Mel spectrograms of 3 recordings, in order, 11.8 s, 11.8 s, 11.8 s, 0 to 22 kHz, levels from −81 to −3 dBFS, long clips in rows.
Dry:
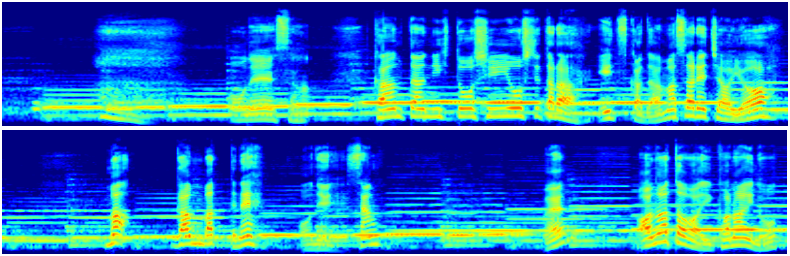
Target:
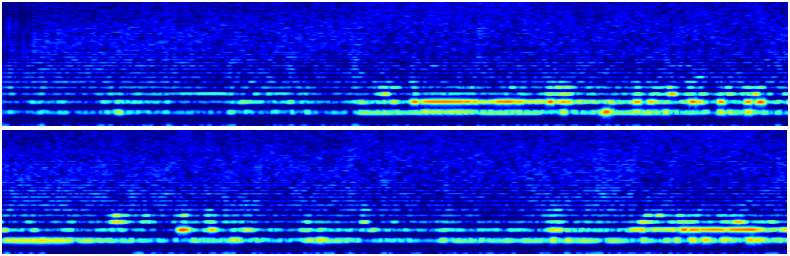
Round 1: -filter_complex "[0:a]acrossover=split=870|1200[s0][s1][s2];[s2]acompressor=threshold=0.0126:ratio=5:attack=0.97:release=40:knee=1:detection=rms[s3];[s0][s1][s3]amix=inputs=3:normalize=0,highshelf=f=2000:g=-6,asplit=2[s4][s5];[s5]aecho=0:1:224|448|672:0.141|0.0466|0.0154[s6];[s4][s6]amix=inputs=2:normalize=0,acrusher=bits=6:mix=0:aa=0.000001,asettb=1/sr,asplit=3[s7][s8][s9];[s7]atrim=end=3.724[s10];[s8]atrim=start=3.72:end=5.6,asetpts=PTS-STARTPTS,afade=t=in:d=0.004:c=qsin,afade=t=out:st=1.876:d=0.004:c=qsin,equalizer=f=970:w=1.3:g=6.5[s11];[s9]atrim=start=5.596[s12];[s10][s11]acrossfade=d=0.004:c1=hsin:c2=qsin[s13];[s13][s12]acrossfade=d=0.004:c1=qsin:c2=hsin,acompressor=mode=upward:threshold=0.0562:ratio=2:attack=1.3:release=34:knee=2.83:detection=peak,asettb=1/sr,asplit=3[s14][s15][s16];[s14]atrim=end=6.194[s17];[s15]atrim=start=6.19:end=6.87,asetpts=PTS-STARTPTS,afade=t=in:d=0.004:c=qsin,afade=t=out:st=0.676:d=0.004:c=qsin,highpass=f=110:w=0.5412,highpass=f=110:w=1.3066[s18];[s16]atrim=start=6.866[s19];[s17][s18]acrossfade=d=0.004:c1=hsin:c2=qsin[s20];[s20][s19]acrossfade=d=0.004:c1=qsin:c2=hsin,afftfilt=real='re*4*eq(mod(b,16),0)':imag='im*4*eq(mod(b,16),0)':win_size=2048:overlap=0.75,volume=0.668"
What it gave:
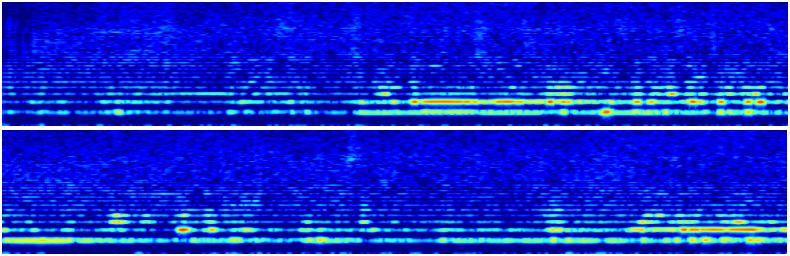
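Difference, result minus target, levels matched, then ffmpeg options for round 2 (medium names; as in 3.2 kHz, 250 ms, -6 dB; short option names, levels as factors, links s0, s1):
compression: peak gain reduction -9 dB
-filter_complex "[0:a]acrossover=split=870|1200[s0][s1][s2];[s2]acompressor=threshold=0.00355:ratio=5:attack=0.97:release=40:knee=1:detection=rms[s3];[s0][s1][s3]amix=inputs=3:normalize=0,highshelf=f=2000:g=-6,asplit=2[s4][s5];[s5]aecho=0:1:224|448|672:0.141|0.0466|0.0154[s6];[s4][s6]amix=inputs=2:normalize=0,acrusher=bits=6:mix=0:aa=0.000001,asettb=1/sr,asplit=3[s7][s8][s9];[s7]atrim=end=3.724[s10];[s8]atrim=start=3.72:end=5.6,asetpts=PTS-STARTPTS,afade=t=in:d=0.004:c=qsin,afade=t=out:st=1.876:d=0.004:c=qsin,equalizer=f=970:w=1.3:g=6.5[s11];[s9]atrim=start=5.596[s12];[s10][s11]acrossfade=d=0.004:c1=hsin:c2=qsin[s13];[s13][s12]acrossfade=d=0.004:c1=qsin:c2=hsin,acompressor=mode=upward:threshold=0.0562:ratio=2:attack=1.3:release=34:knee=2.83:detection=peak,asettb=1/sr,asplit=3[s14][s15][s16];[s14]atrim=end=6.194[s17];[s15]atrim=start=6.19:end=6.87,asetpts=PTS-STARTPTS,afade=t=in:d=0.004:c=qsin,afade=t=out:st=0.676:d=0.004:c=qsin,highpass=f=110:w=0.5412,highpass=f=110:w=1.3066[s18];[s16]atrim=start=6.866[s19];[s17][s18]acrossfade=d=0.004:c1=hsin:c2=qsin[s20];[s20][s19]acrossfade=d=0.004:c1=qsin:c2=hsin,afftfilt=real='re*4*eq(mod(b,16),0)':imag='im*4*eq(mod(b,16),0)':win_size=2048:overlap=0.75,volume=0.668"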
